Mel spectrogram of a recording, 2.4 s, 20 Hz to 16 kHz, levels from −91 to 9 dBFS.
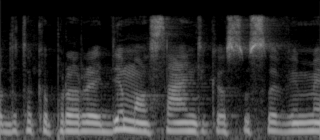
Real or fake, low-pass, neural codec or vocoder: real; 10.8 kHz; none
